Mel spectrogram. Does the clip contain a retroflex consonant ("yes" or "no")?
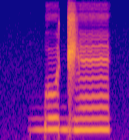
no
